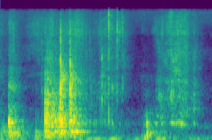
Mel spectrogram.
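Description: Plastic packaging crinkling and rustling as it is handled, with a single light knock about one and a half seconds in.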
